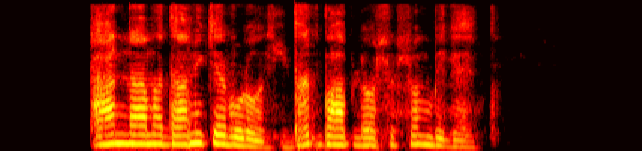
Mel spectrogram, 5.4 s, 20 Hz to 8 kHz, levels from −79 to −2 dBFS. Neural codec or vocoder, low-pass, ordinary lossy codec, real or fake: codec, 16 kHz in and 24 kHz out, 1.1 kbps, FireRedTTS-2 codec; 7.2 kHz; AAC, 32 kbps; fake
